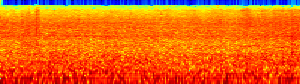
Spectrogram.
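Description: Freight cars rolling past on the rails: a steady, loud low rumble of steel wheels on track.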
